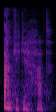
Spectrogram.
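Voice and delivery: tender thanks. Acted. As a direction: thank him gently. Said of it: "Endlich spricht sie".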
